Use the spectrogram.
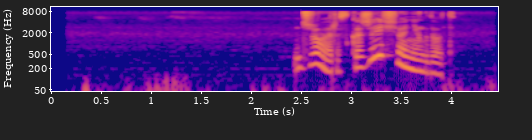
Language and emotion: Russian, positive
